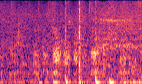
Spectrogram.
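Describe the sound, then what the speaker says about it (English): An excited dog pants rapidly at close range, a quick rhythmic series of breathy huffs with occasional louder bursts and no speech. "Incoming crazy dog."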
